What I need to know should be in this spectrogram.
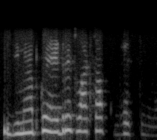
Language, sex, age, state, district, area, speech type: Hindi, female, 60+, Madhya Pradesh, Bhopal, rural, conversation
